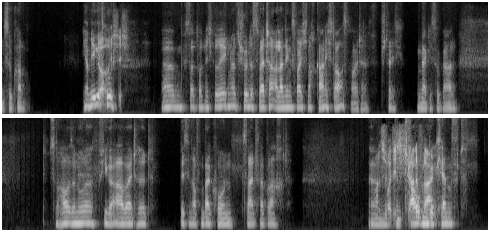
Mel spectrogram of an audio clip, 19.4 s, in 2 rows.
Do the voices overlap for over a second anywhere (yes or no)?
yes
